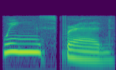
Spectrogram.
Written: wingspread

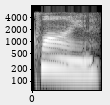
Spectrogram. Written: Klein

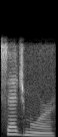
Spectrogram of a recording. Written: Sedgemoor

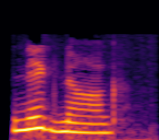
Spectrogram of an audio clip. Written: nignog

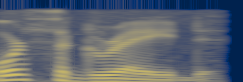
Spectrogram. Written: orthograde

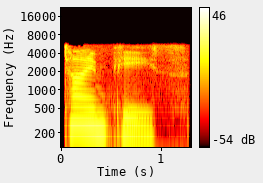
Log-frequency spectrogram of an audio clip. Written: timepiece

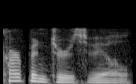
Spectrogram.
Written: Carpentersville

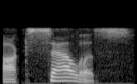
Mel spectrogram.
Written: oxalis

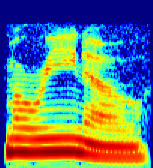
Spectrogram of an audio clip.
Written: Marino

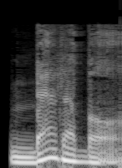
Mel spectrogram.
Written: beddable

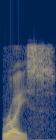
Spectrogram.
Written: Royce

